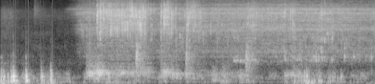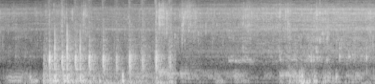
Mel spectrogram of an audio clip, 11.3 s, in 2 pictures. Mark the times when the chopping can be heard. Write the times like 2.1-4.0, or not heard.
2.0-3.9, 6.2-8.2.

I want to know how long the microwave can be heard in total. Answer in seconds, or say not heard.
not heard.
